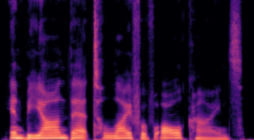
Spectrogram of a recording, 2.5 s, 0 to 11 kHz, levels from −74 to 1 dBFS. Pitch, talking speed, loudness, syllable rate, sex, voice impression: 185 Hz, 190 wpm, -15 LUFS, 3.4 syllables/s, female, feminine, adult-like, tensed, slightly dark, soft, clear, intellectual, calm, reassuring, elegant, slightly lively, slightly sharp, slightly modest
